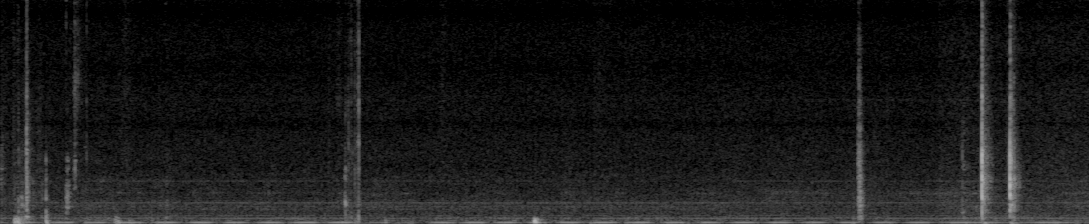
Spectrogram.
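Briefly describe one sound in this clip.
A small plastic cap taps lightly against a fingernail.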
